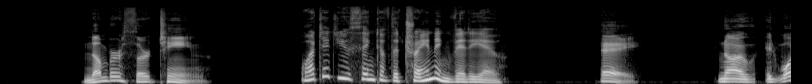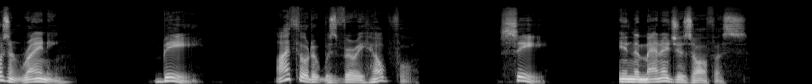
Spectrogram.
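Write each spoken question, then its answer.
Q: What did you think of the training video?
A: B: I thought it was very helpful.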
